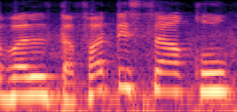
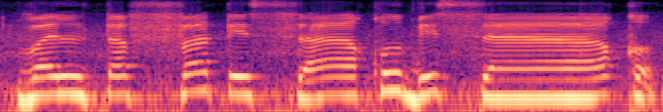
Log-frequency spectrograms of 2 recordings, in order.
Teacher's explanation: वल्तफ़्फ़तिस साक़ु बिस्साक़, फिर से क़ाफ़ को पुर पढ़ना है और अगर कोई इसको पढ़ेगा वल्तफ़तिस साक़ु तो गलत पढ़ेगा। फ़ा की शद को ज़रूर अदा करना है, तो हम इसको पढ़ेंगे वल्तफ़्फ़तिस साक़ु बिस्साक़, कलकला।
